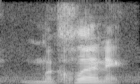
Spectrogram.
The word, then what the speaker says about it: McClintock: okay oh please help it's McClintock it's just kind of one word she's from Clinic it's not a whole lot of emphasis on anything they're just almost sounds like there aren't any syllables of its up got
